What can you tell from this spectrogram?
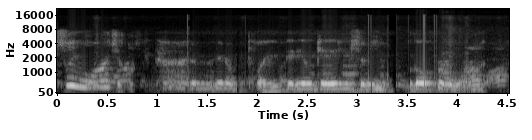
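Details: Puberphonia in a teenage boy, high-pitched childlike voice for three years since seventh grade, voice cracks, difficulty speaking loudly; recorded before online voice therapy, very high pitch confirmed acoustically and perceptually.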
